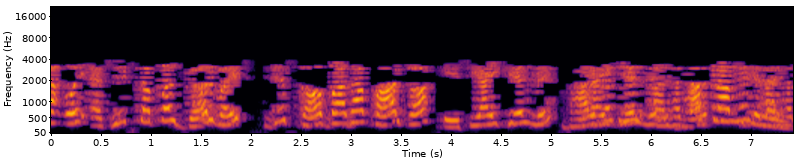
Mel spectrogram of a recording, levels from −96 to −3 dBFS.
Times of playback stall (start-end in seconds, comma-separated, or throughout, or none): none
